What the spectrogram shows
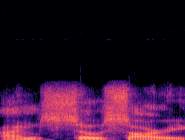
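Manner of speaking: mock bawling, sobbing voice. Retelling what a crying patient said while apologizing: imitating someone bawling. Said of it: "bawling his face out, and he's like".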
